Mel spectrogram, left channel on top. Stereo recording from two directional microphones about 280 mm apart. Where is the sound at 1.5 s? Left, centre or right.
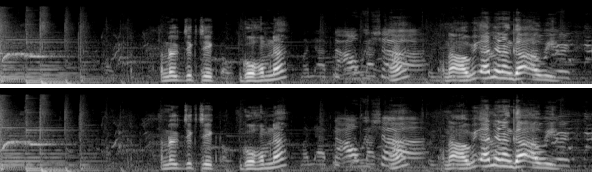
Centre.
